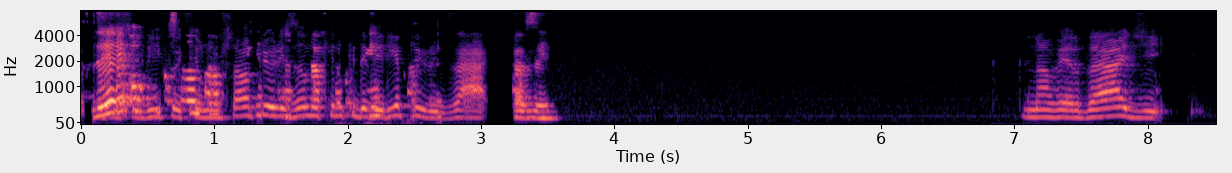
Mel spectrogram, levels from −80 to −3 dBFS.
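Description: From 0.00 to 0.11 s, and again from 0.48 to 3.24 s, the speech dips and breaks into pieces, falling by as much as about 40 dB. This is speech suppressed in double talk, likely because an echo canceller treated overlapping talk as echo and turned it down.

At 8.06 to 8.12 s and 8.31 to 8.41 s, a very faint echo leak appears: brief scraps of the voice returning 201 ms late, far below the main speech. Part of a loudspeaker's output likely reached a microphone and escaped cancellation.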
